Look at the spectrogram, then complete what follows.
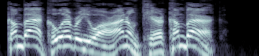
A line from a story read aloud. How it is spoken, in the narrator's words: felt a sudden mad urge to shout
